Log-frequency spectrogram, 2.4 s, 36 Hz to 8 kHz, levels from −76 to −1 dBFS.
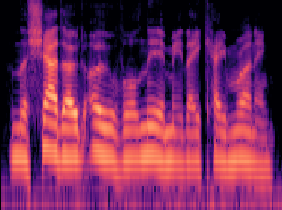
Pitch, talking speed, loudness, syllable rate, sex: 140 Hz, 230 wpm, -21 LUFS, 5.9 syllables/s, male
